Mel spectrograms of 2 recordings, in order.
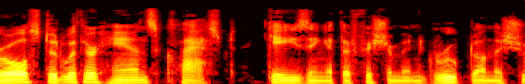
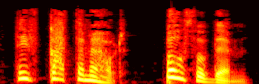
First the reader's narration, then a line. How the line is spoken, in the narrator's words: the squire cried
